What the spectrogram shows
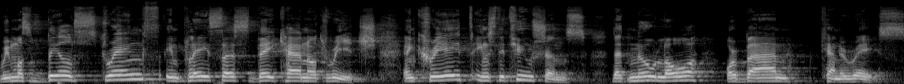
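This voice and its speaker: A man with a Swedish accent talks at a very slow pace in a high pitch, with ordinary pitch variation. His loudness stays very even, and there is noticeable background noise. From Sweden. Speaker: political activist and organization chairman. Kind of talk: conference speech.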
